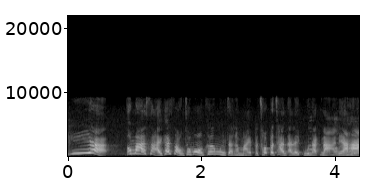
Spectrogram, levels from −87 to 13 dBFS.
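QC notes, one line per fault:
No faults found; the only background is room noise sitting about 37 dB below the speech, part of the original recording.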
